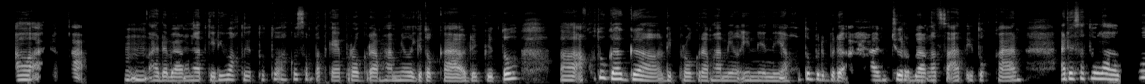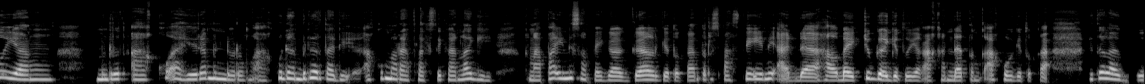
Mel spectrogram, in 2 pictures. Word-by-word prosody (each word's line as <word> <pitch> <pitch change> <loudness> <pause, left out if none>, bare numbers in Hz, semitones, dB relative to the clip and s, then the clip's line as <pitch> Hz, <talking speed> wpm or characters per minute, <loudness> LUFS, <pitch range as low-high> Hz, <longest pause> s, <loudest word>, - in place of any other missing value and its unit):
Eee, 215 0 +2
ada, - - -8
Kak. - - -4 0.4
Mhm, 210 -1 -1
ada 185 0 -1
banget. 185 +2 -1
Jadi 195 +3 -1
waktu 215 -1 -8
itu - - -15
tuh 245 - -3
aku 240 +3 -9
sempet 240 +1 -8
kayak 180 -1 -5
program 180 -2 -1
hamil 190 +1 -4
gitu, 180 - -1
Kak. 160 -2 0
Udah 175 +1 -4
gitu, 205 +7 +2 0.5
eee, 200 0 0
aku - - -12
tuh 310 - +4
gagal 225 -6 +5 0.2
di - - -1
program 180 0 -3
hamil 180 -1 -3
ini 185 0 -5
nih. 170 -2 -2
Aku 175 - -18
tuh 260 - +4
bener-bener 195 -5 0 0.2
hancur 205 +2 +1
banget 185 +1 +1
saat 185 - -2
itu 195 - -6
kan. 185 0 -1 0.4
Ada 255 +2 +5
1 270 +1 0
lagu 245 +6 +1
yang 230 -5 +5 0.6
menurut 235 +2 +3
aku 220 0 -5
akhirnya 235 +1 +3
mendorong 215 -5 +2
aku 190 +10 -15
dan 260 -3 +6
benar 295 +2 +6
tadi 215 -5 -1
aku 225 +3 -8
merefleksikan 205 -3 -1
lagi 220 -6 0 0.3
kenapa 200 +6 -2
ini 275 +1 +6
sampai 235 -9 -4
gagal 195 +2 +2
gitu 180 -1 -2
kan. 185 0 -3
Terus 240 -1 -7
pasti 205 +5 -5 0.2
ini 260 - +4
ada 175 -8 +1
hal 190 -2 +2
baik 190 -1 +5
juga 255 -5 +7
gitu 190 - +2
yang 185 - -3
akan 200 - -5
datang 180 +1 -1
ke - - -6
aku 225 -2 -1
gitu, 185 - -6
Kak. - - -3 0.4
Itu 265 - +3
lagu 230 -6 +3
205 Hz, 195 wpm, -24 LUFS, 185-235 Hz, 0.6 s, juga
